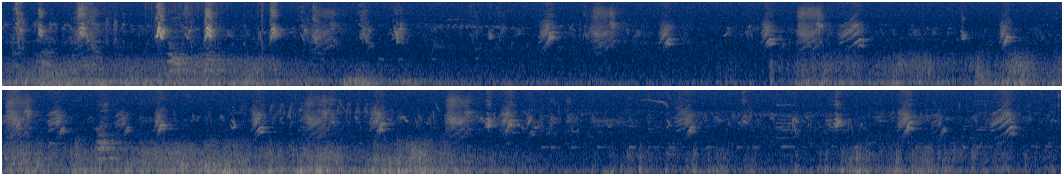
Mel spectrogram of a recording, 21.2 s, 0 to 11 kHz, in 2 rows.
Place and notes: Las Narices, Coyotillos - Thunders and sheperd in the mountain Las Narices
At the mountain Las Narices close to Coyotillos, storm is arriving and some thunders are clapping, before the rain. The sheperd and their goats are coming down, and Luz is coming to me at the end to have a chat. Some dogs are barking and coming down with the goats.
Recorded by a ORTF setup with 2 Schoeps CCM4 Microphones in a Cinela Windshield. On a Sound Devices 633 recorder
Sound Ref MXF190617T10
GPS 23.315748 -101.184082
Recorded during the project "Desert's Light" by Félix Blume & Pierre Costard in June 2019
